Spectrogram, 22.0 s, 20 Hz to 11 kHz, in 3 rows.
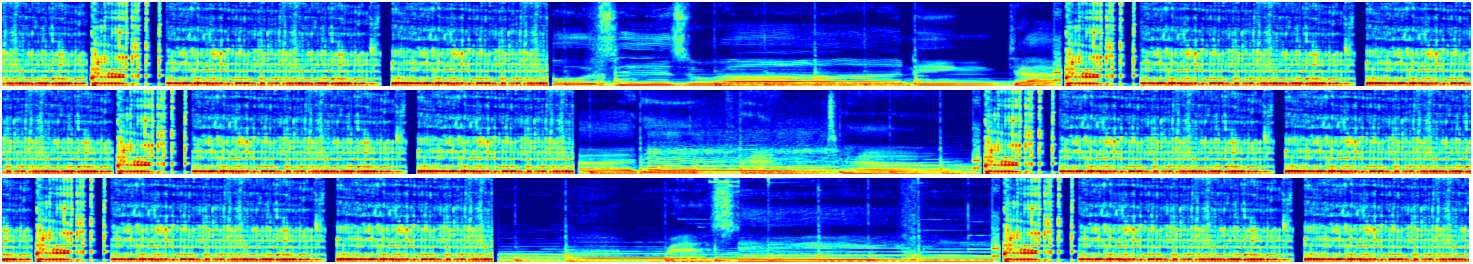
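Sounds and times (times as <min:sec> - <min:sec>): long loud burps: 0:00.0 - 0:02.8, 0:05.3 - 0:11.6, 0:12.2 - 0:17.2, 0:19.7 - 0:22.0
backing music: 0:02.8 - 0:05.5, 0:10.2 - 0:12.3, 0:17.2 - 0:20.0.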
